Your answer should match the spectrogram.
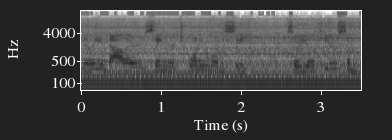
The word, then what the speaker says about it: Czinger: Today we're going to talk about the 4-year-old California startup car company, Czinger, which claims to produce the most technologically advanced hypercar. The C in Czinger is silent.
